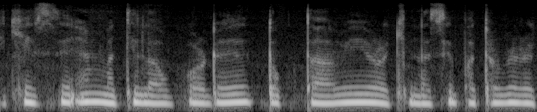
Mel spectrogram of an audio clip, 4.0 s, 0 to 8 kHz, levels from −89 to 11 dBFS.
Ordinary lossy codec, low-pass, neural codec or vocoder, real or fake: none; 7.2 kHz; codec, 16 kHz, 8 kbps, FunCodec, trained on LibriTTS, 25 frames a second; fake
